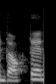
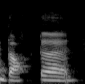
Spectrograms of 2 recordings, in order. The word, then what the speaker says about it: डॉक्टर: तो और ये जो डॉक्टर है इसमें जो ये लगा हुआ है चांद के जैसा, इसका उच्चारण औ के जैसा होता है, ठीक है, डॉक्टर, ठीक है।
